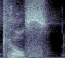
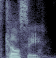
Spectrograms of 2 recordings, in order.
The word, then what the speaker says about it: Kelce: So the E is silent on Travis Kelce. – But his brother says it's Kelce. – Okay. Yeah. His own teammates say he's never told us that it wasn't Kelce.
